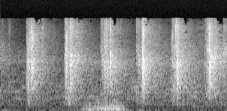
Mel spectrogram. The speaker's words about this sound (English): As Finley leads the slow claps on the Threshers dugout.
